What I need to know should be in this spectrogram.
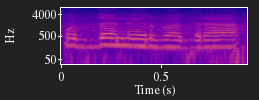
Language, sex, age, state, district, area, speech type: Kannada, female, 45-60, Karnataka, Vijayanagara, rural, spontaneous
